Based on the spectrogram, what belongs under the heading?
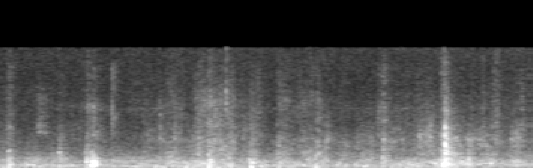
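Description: Cabin noise inside a Stockholm commuter train (pendeltåg) carriage: a steady rumble with a few sharp knocks, one about a second in and another near the end.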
